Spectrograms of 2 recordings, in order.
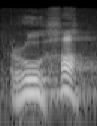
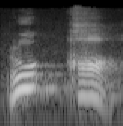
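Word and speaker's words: רוח: Spirit கிரேக்கத்தில் pneuma, எபிரேயத்தில் ரூஹா. ரூவான்னு சொல்லி நிறைய பேர் சொல்கிறத பார்த்துருக்கேன். இட்ஸ் a wrong pronunciation. ரூஹா, ரூஹா, AKH, that pronunciation, ruah, spirit.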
